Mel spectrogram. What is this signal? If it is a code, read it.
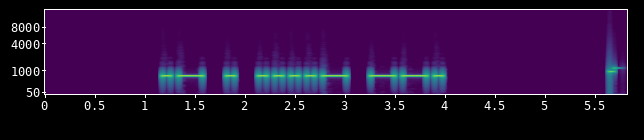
Morse code, heard as a keyed tone, about 15 wpm, 700 Hz. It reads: AE4G
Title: USA Call Signs - 4x Character Spacing - 15wpm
